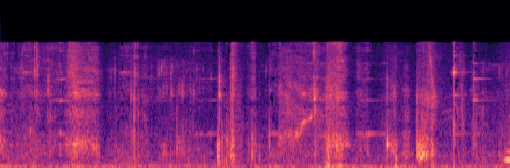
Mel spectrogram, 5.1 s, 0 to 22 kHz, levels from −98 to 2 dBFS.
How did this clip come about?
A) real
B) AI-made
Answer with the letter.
A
